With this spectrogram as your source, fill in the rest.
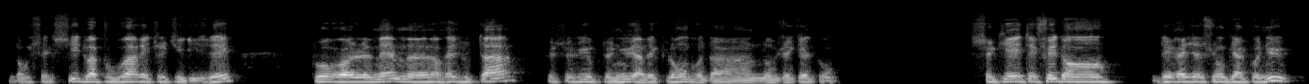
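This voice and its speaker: A man's medium-pitched, somewhat breathy voice with ordinary pitch variation, at a very slow pace broken by long, frequent pauses. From France. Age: 80s+. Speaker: retired engineer and sundial maker. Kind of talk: conference presentation. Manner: halting, many hesitations.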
